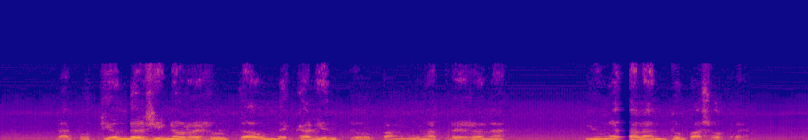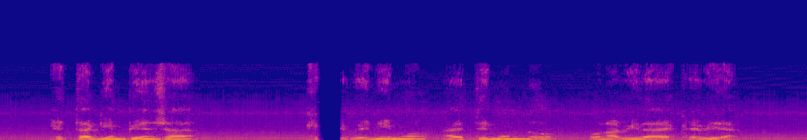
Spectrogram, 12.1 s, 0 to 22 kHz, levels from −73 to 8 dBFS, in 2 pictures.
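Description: Mains buzz runs through the whole clip: a steady, raspy 50 Hz buzz sitting fairly close to the speech level. Sharp switching spikes at twice the mains rate, from something like a dimmer, rectifier or unshielded cable, spread harmonics well up into the kilohertz range.

Short concealed packet loss at 0.95 to 0.99 s, just before "sinu resulta un": about 20 ms of audio never reached the decoder in time. The receiver extended the preceding sound to cover the hole and blended back, leaving a brief smear or wobble.

Burst of packet loss at 4.63 to 4.73 s: roughly 80 ms in a row arrived too late or not at all. The receiver continued the last sound while turning it down, so a short held buzz or fading hiss replaces the missing stretch before the speech resumes further on.

Long network dropout at 8.43 to 8.63 s: about 180 ms of speech is gone. The last sound is stretched into a fading buzz or hiss for around 170 ms, then roughly a tenth of a second of near-silence follows before the speech returns past the missing part. 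The likely cause is that nothing arrived over the network for that stretch.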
